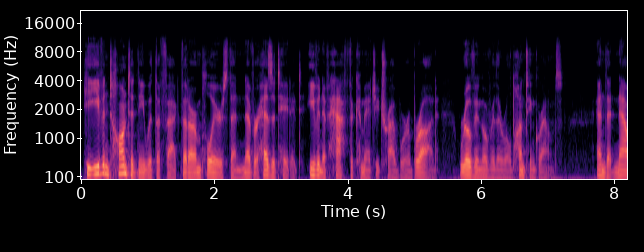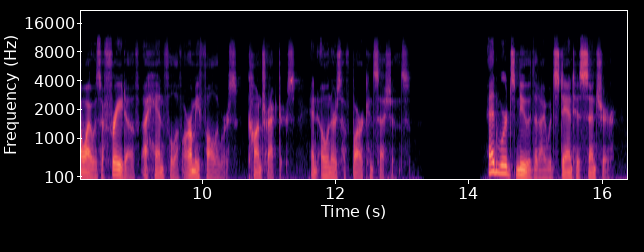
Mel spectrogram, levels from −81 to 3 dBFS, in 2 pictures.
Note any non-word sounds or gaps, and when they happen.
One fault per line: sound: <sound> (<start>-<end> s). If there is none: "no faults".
no faults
